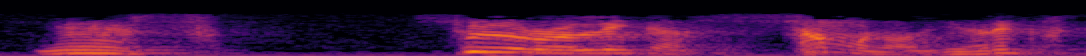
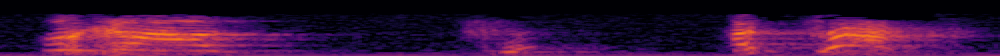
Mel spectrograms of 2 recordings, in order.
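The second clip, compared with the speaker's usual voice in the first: high, loud panicked screams; terrified screaming; 8 dB louder than usual. Acted. Man sealed in the vault screams in terror, high and loud.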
